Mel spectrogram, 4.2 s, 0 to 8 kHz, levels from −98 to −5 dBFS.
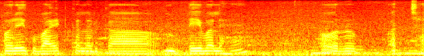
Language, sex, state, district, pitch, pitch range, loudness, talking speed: Hindi, male, Madhya Pradesh, Katni, 140 Hz, 135-145 Hz, -17 LUFS, 125 wpm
